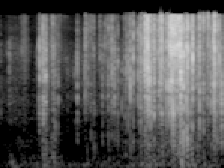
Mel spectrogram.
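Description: Foil wrapper of an Upper Deck AEW trading card pack crinkling and tearing as it is handled and opened, starting about a second and a half in and getting louder.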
